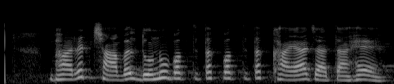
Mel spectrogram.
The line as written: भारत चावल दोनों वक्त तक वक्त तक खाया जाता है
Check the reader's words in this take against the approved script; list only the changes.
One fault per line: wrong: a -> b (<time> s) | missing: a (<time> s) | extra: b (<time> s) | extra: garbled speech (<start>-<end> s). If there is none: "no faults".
no faults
